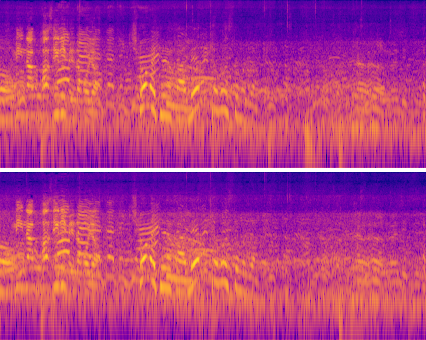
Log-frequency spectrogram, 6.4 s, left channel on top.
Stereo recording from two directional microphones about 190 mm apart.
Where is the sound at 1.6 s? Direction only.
25° right (ahead or behind).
